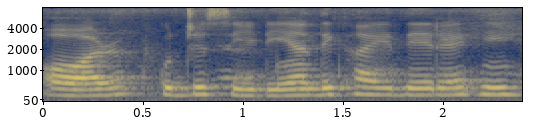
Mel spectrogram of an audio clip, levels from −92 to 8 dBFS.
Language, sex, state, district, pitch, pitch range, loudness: Hindi, female, Punjab, Pathankot, 215 Hz, 200-225 Hz, -17 LUFS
